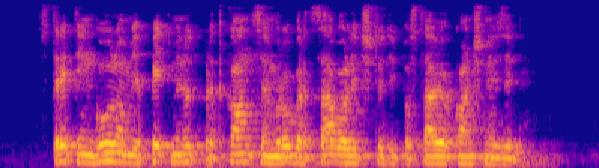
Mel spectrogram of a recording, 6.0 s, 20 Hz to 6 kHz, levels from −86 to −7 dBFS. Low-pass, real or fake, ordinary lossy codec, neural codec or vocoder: 5.4 kHz; real; none; none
